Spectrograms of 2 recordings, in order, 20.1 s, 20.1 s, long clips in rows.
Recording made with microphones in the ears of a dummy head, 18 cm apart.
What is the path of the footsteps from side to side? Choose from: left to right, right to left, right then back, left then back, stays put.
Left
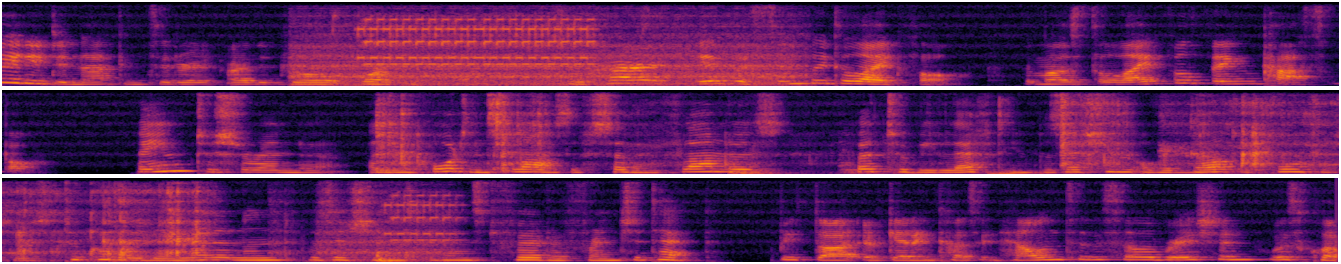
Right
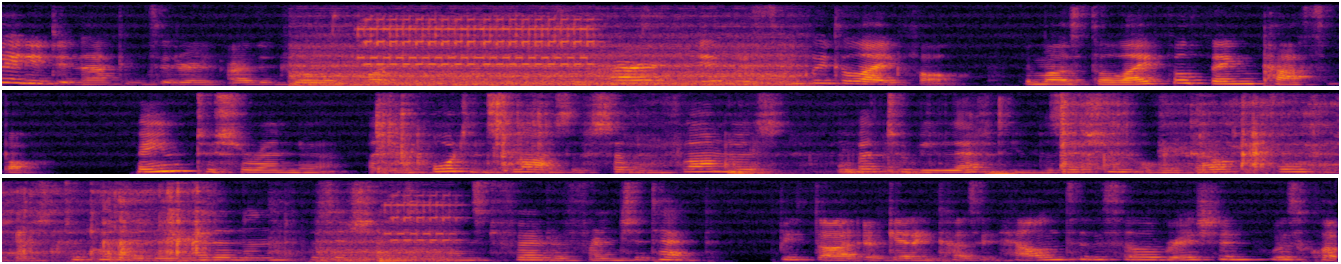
right then back.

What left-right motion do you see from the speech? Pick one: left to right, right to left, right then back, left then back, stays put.
right then back.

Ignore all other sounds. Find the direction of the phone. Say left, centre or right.
right.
